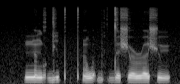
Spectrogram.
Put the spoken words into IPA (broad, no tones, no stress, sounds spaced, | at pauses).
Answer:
n ə̃ ɡ ɔ ɡ i pʼ ə̰ pʼ ə̃ w ə̰ b ḭ d ə ʃ ə˞ ɹ ə ʃ y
